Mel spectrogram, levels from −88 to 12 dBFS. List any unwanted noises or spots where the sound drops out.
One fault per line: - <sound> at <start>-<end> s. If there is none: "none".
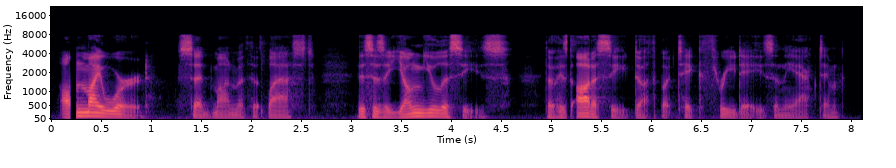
- dropout at 0.2-0.3 s
- dropout at 5.2-5.2 s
